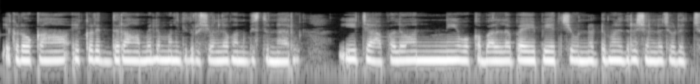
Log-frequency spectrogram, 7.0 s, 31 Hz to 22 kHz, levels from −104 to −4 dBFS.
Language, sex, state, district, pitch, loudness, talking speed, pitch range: Telugu, female, Andhra Pradesh, Guntur, 205 Hz, -13 LUFS, 195 wpm, 195-205 Hz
